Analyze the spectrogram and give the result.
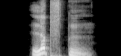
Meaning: inflection of lupfen: 1. first/third-person plural preterite 2. first/third-person plural subjunctive II
- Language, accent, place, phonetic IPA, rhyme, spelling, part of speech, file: German, Germany, Berlin, [ˈlʊp͡ftn̩], -ʊp͡ftn̩, lupften, verb, De-lupften.ogg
